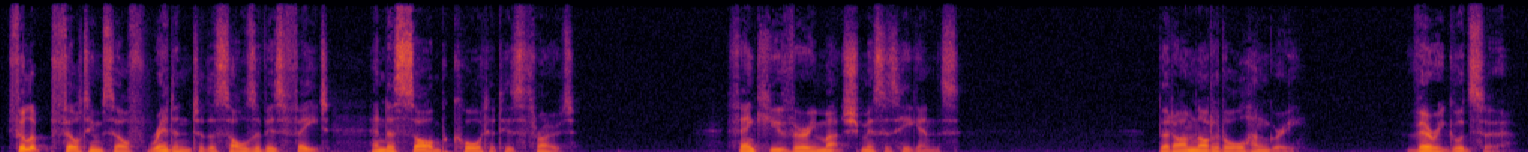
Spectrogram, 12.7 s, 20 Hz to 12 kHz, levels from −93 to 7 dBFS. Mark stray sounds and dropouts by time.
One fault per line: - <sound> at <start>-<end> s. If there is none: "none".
none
